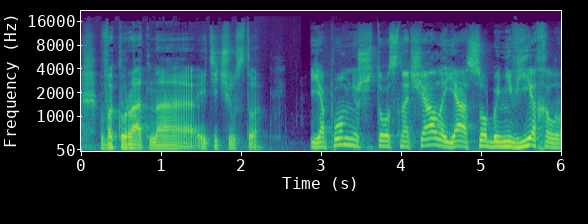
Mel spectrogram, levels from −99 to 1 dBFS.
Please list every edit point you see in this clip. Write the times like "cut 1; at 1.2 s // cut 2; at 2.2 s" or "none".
cut 1; at 2.7 s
